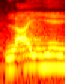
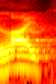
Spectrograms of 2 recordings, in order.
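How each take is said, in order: First: An extra vowel sound follows the long vowel. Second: The word ends on the long vowel alone. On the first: The speaker calls it wrong. "इसको हम ऐसे तो नहीं पढ़ते" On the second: The speaker calls it right. "हम पढ़ते हैं लाई"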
